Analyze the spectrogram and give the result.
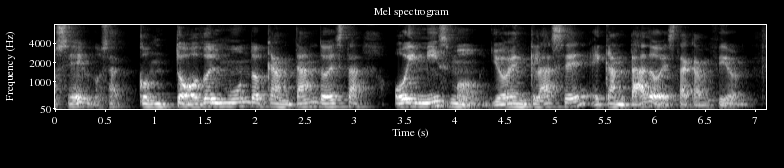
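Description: There is audible room echo. A man speaks at a medium pitch. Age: 30s. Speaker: podcast host, Spanish teacher. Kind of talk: casual chat for language learners. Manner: slower than usual pace.

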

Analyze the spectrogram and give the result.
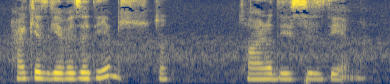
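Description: A dark, mellow tone with a somewhat breathy edge. The pace is very slow. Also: woman. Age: 30s. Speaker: poet. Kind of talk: reading aloud.

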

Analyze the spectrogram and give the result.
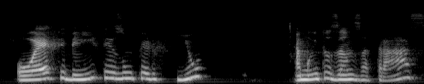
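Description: A woman's high voice with ordinary pitch variation. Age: 30s. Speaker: lawyer and animal-rights advocate. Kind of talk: casual chat.

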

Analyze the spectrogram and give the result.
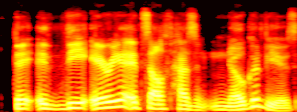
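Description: Over a quiet background, a man talks fairly slowly in a plain, everyday voice, fairly high in pitch. The sound is dry and close, with no echo. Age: 20s. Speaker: podcast co-host. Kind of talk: casual chat. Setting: video recording with camera.

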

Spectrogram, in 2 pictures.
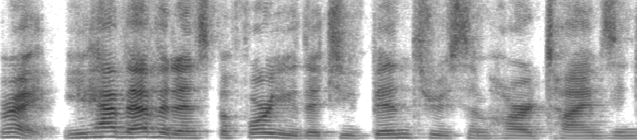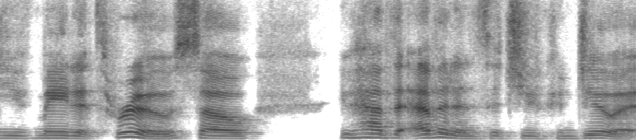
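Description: Over a quiet background, a woman talks fairly quickly in an ordinary speaking voice. Her pitch is fairly low, with ordinary pitch variation. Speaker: podcast host. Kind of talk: casual chat.

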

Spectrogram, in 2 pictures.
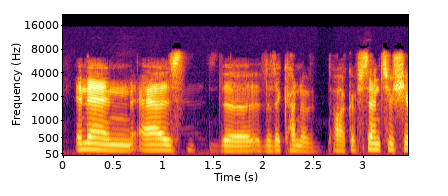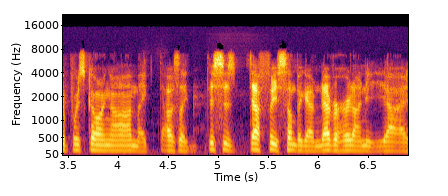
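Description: At a very fast pace, a man with a fairly high pitch speaks in a monotone, flat way, his loudness swinging widely. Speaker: podcast guest and fan caller. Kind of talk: casual chat.

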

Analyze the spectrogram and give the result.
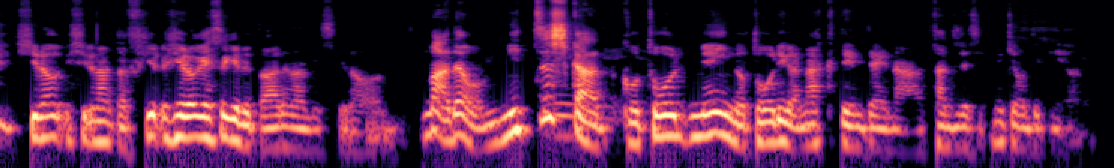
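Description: A man with a medium-pitched voice speaks at a fairly quick pace with very wide pitch swings and hardly any pauses. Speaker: former university student in the UK. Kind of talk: casual interview chat. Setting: online call.

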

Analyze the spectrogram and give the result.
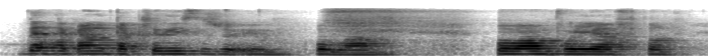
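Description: A woman's dark, mellow tone with fairly even intonation at a moderate pace, with audible room echo. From Thessaloniki, Greece. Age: 20s. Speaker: interview guest, accounting graduate. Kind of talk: casual interview. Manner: hesitant, many fillers.

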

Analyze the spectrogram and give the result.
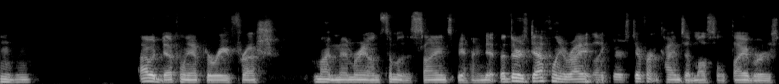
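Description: In a very clean recording with a silent background, a man with an American accent uses a normal speaking voice, fairly low in pitch, with fairly even intonation. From US Midwest, central Illinois. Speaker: nurse. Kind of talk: casual chat.

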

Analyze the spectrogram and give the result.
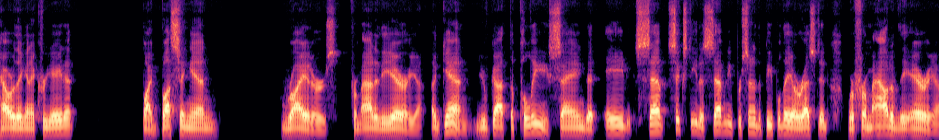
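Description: Over a quiet background with a dry, close sound and no echo, a man with an American accent speaks fairly slowly at a fairly low pitch, using lively intonation. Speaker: podcast host. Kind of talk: angry political rant, urgent warning to listeners. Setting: recorded solo podcast. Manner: urgent, alarmed, fearful and insistent; rambling, halting with many filler words.

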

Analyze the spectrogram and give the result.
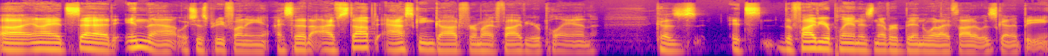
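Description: A man's medium-pitched, unremarkable speaking voice at a moderate pace, with ordinary pitch variation. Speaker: podcast co-host and pastor. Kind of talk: casual chat.

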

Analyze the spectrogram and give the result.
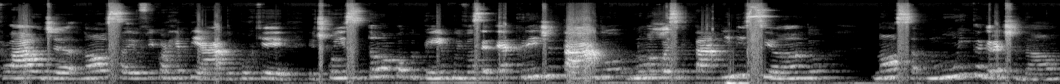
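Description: With hardly any pauses, a woman at a high pitch speaks in a raised, projected voice with big swings in loudness over noticeable background noise. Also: ordinary pitch variation, fairly slow pace. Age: 40s. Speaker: podcast host and dance teacher. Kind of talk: casual chat.

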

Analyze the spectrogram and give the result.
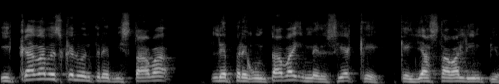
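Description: With a normal speaking voice, a man talks at a moderate pace in a fairly high pitch with lively intonation. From US-Mexico border, El Paso / Ciudad Juárez. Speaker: radio programmer and community activist. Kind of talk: casual interview.

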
